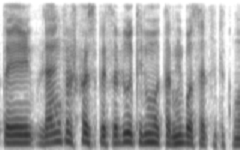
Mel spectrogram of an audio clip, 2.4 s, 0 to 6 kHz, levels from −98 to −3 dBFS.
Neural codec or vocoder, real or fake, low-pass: codec, 44.1 kHz, 1.7 kbps, Pupu-Codec; fake; 5.4 kHz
